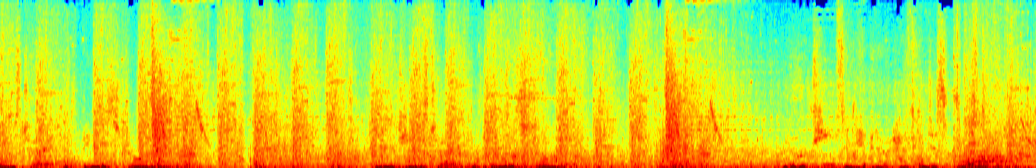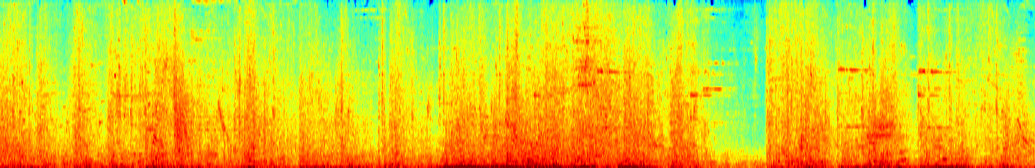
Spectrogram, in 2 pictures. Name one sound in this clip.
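Game spells crackle and explode in a fast, noisy battle.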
